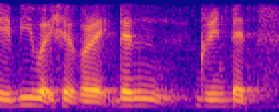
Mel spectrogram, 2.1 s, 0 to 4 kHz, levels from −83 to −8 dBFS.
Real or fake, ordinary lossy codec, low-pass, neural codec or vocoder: real; none; 3.6 kHz; none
